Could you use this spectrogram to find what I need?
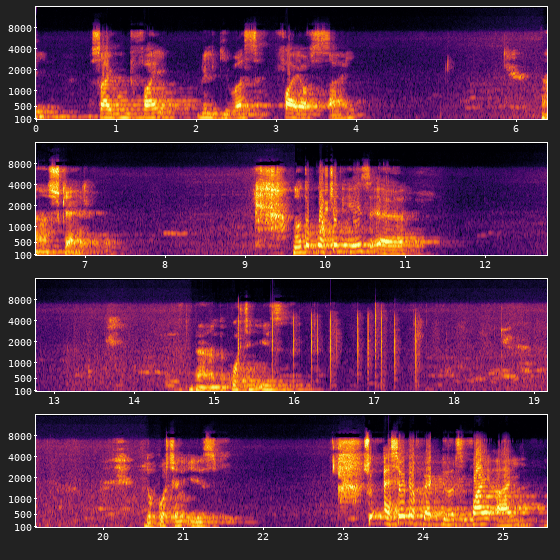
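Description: A middle-aged man lectures calmly.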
